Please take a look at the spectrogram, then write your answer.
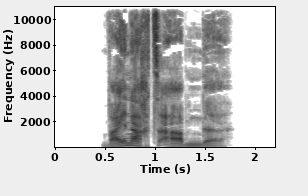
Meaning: nominative/accusative/genitive plural of Weihnachtsabend
- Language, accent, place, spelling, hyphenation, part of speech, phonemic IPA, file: German, Germany, Berlin, Weihnachtsabende, Weih‧nachts‧aben‧de, noun, /ˈvaɪ̯naxt͡sˌʔaːbn̩də/, De-Weihnachtsabende.ogg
